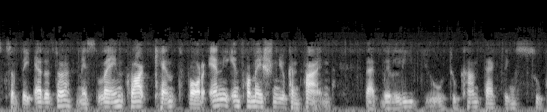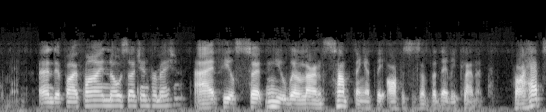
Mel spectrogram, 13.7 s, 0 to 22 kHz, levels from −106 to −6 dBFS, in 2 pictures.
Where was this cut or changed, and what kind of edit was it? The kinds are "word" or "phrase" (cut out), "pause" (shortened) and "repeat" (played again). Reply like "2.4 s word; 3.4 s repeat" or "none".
1.6 s word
